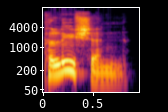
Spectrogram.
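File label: "pollution", British English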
